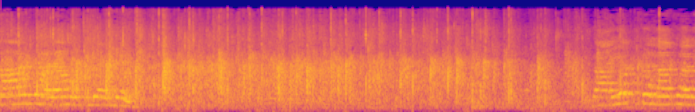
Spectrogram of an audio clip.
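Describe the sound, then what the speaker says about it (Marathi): Loud, sustained applause from an audience after a Ramleela skit, many hands clapping in a thick continuous wash, with a voice speaking over the start and end. "जोरदार टाळ्या होऊ लागले."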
